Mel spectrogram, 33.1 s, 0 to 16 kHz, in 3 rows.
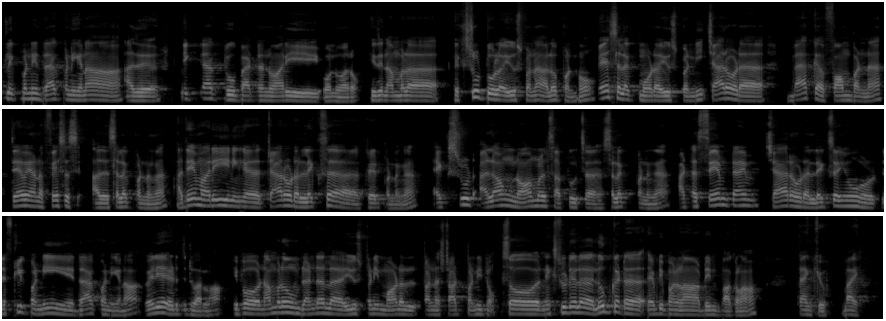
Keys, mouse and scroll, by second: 1.1 click, 3.2 click, 4.4-5.8 scroll up 6, 5.8 click, 6.5 middle click, 8.7 click, 9.2 shift+click, 9.6 click, 10.0 middle click, 11.0 shift+click, 11.6 shift+click, 12.1 shift+click, 12.7 shift+click, 13.2 middle click, 15.2 click, 18.3-18.8 scroll down 2, 18.8 click, 21.4 middle click, 22.4 g, 24.1 scroll down 2, 24.4 shift+scroll up 1, 24.4 shift+middle click, 24.9 middle click.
